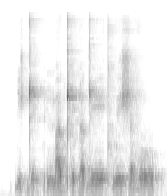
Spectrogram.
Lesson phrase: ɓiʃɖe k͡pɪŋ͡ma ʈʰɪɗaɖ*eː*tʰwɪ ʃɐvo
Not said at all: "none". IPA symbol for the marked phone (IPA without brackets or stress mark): eː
